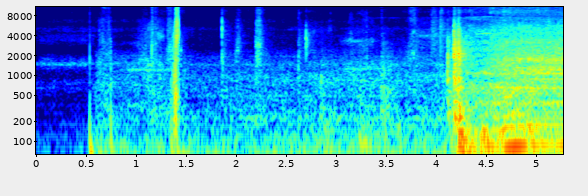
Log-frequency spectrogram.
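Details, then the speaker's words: Toyota Prius after head gasket repair and timing reset, about 600 miles later: a few clicks, then the engine catches and settles into a steady, even idle with no tapping; healthy, no leaks. "yeah running nice and smooth there's the motor"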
